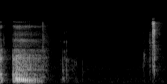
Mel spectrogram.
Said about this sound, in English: Clearing my throat.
